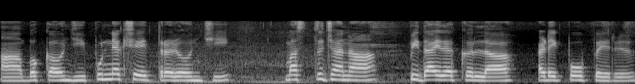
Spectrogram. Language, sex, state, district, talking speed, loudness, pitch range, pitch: Tulu, female, Karnataka, Dakshina Kannada, 95 wpm, -15 LUFS, 180-210 Hz, 190 Hz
